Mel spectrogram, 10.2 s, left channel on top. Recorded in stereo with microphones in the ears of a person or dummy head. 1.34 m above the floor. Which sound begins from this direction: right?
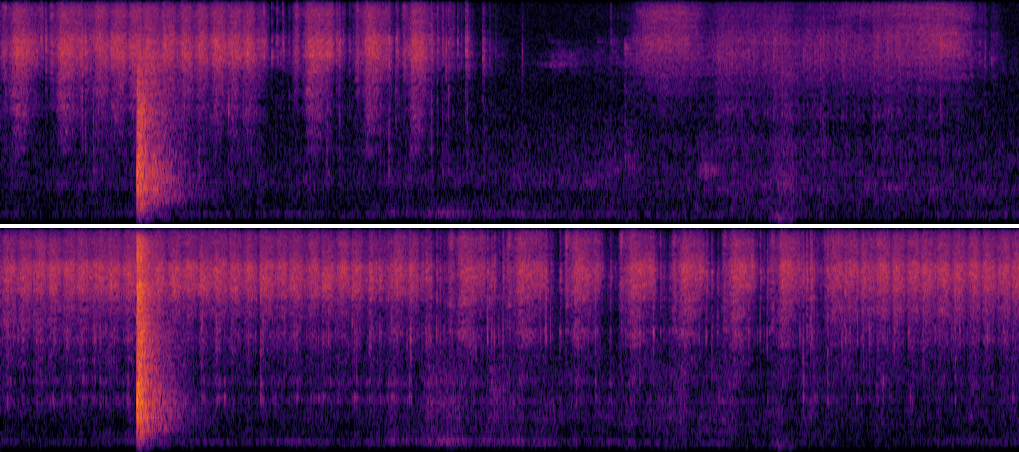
A clap, at 1.4 s.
